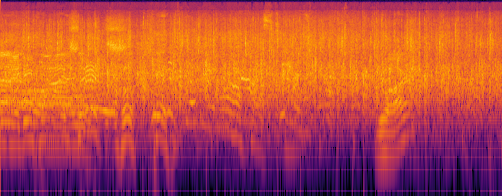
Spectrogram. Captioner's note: applause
